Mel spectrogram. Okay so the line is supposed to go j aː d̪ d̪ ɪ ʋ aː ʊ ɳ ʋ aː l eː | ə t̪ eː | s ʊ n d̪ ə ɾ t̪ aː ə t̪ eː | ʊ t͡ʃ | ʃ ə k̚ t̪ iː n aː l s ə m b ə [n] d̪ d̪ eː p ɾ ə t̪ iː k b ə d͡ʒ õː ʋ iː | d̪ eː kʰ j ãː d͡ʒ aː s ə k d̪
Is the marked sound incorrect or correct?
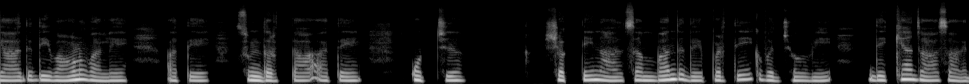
correct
